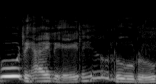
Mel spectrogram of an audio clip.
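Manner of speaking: mumbled sing-song broad Irish nonsense syllables. Retelling what an Irish foreman on a building site sounded like: imitating an Irish foreman's gibberish. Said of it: "he'd walk around the place just going".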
